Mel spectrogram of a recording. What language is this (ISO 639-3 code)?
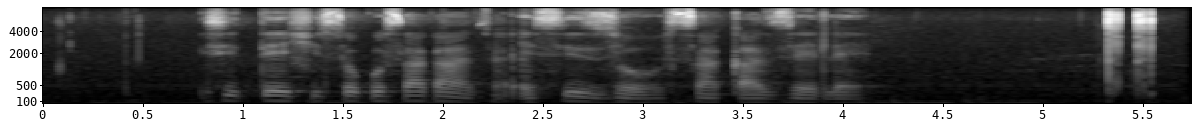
zul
